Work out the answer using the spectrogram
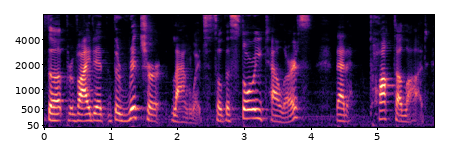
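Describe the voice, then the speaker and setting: The speaker, a woman from Lima, Peru, researches developmental psychology and is explaining things during an interview. Her lower-pitched voice is reflective with a fairly bright tone, and she talks haltingly, often seeking agreement with tag questions.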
